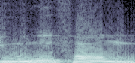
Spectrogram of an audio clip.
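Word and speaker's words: uniform: क्योंकि यूनिफॉर्म word का जब आप प्रोनाउंसिएशन करते हैं तो यूनिफॉर्म वर्ड को बोलने के लिए सबसे पहले आपको वाई का साउंड निकालना पड़ रहा है।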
